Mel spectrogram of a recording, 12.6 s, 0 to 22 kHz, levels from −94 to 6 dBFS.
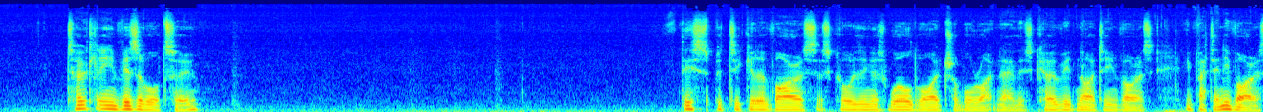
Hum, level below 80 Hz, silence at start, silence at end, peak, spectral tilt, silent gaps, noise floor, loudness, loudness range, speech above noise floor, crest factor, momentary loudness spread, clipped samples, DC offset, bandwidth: none; -46 dBFS; 0.7 s; 0 s; -6 dBFS; -5.5 dB/octave; none; -53 dBFS; -24 LUFS; 9 LU; 30 dB; 20 dB; 10 LU; under 0.1%; under 0.1%; 18.5 kHz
